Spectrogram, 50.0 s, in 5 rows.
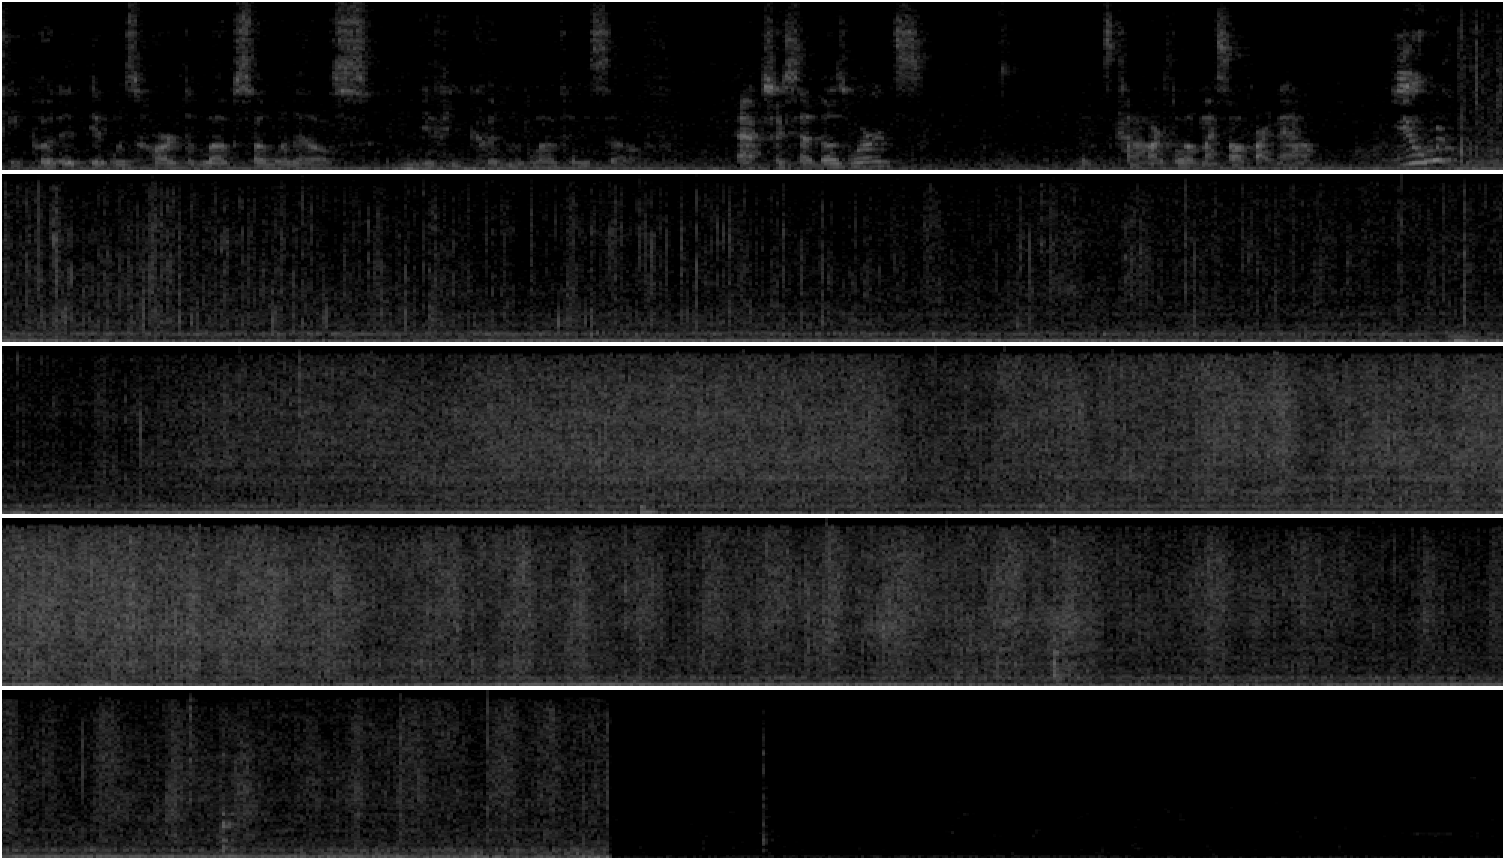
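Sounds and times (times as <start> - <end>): low hum: 8.7 - 44.1
chicken sizzling in a pan: 9.7 - 44.1.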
